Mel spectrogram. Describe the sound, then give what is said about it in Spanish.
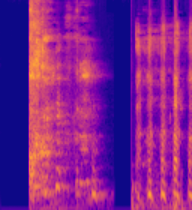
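A person with a bad cough coughing hard: one long, harsh, raspy burst, then after a short silence a quick series of about five shorter, punchy coughs. “Me estoy muriendo con la tos, ahí continúa tú.”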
